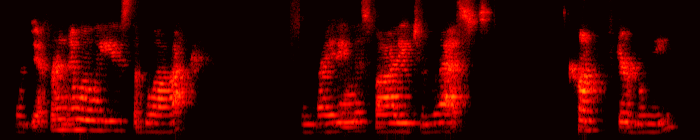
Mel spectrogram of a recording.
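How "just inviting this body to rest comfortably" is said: very slow, unhurried, drawn-out delivery. Guiding listeners to rest comfortably in a pose, said really slow. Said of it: "I say it like that really slow".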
